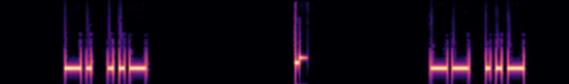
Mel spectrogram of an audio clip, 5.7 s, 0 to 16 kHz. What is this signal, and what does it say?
Morse code, heard as a keyed tone, about 22 wpm, 700 Hz. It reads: NU MU
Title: Top Two Letter Combinations in Words 22wpm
